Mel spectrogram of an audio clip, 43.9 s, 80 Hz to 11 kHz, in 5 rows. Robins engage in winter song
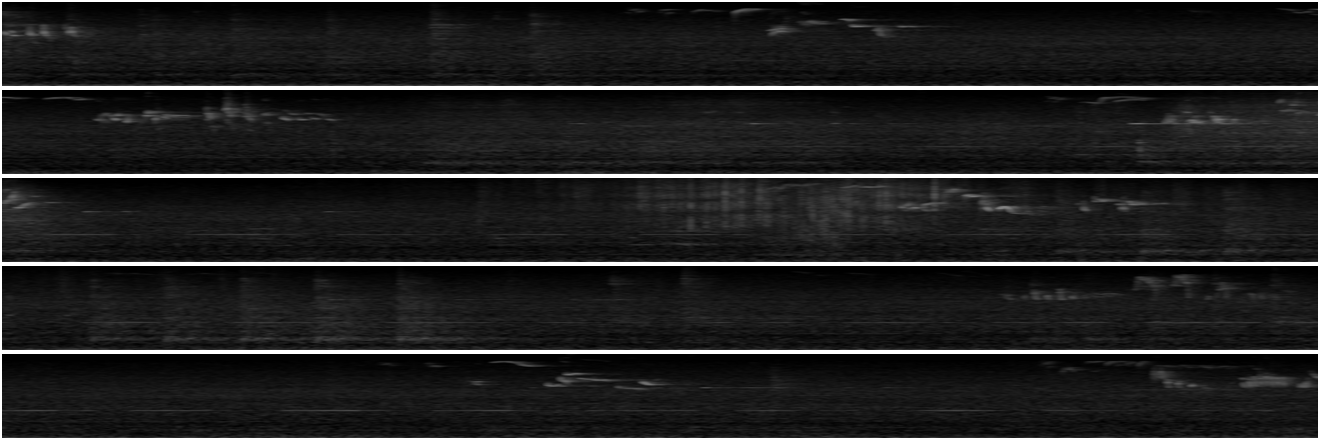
19.6 26.2

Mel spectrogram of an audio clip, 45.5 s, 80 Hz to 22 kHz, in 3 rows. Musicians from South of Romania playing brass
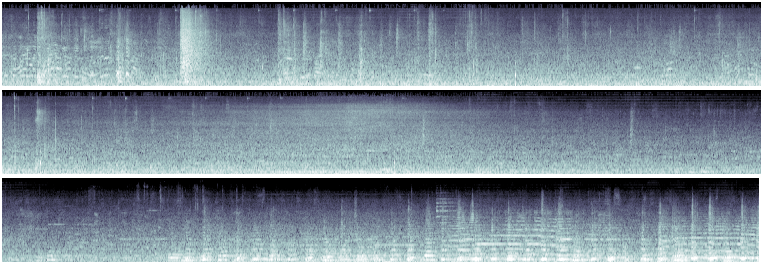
33.6 45.5

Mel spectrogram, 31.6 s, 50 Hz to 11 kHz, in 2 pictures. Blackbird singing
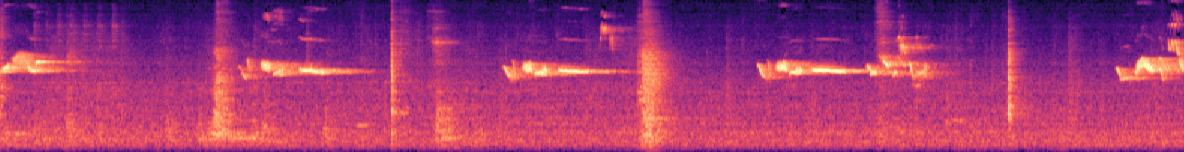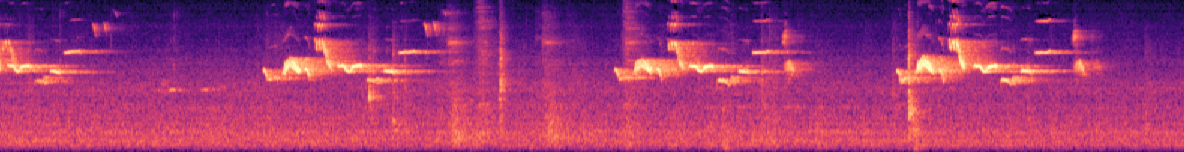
0.0 1.1, 3.1 5.0, 6.7 8.5, 10.1 12.6, 14.9 17.4, 19.3 22.0, 24.0 26.6, 27.7 30.5

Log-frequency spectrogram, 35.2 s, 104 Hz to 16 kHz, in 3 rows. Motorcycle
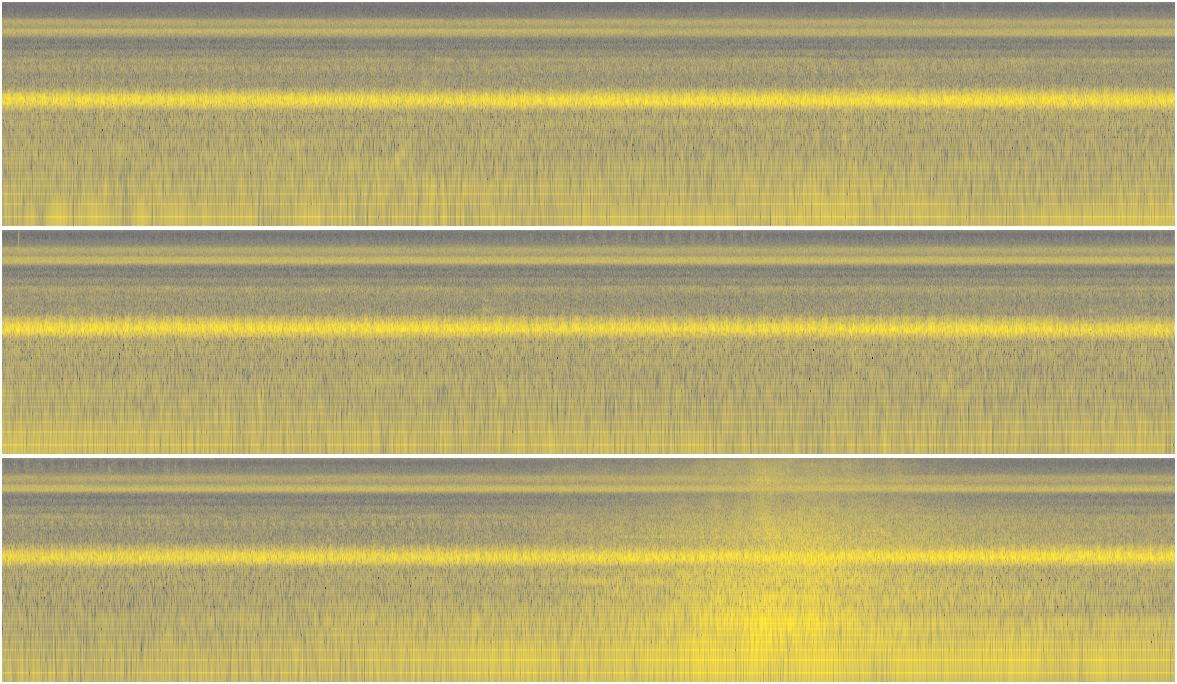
23.7 35.1

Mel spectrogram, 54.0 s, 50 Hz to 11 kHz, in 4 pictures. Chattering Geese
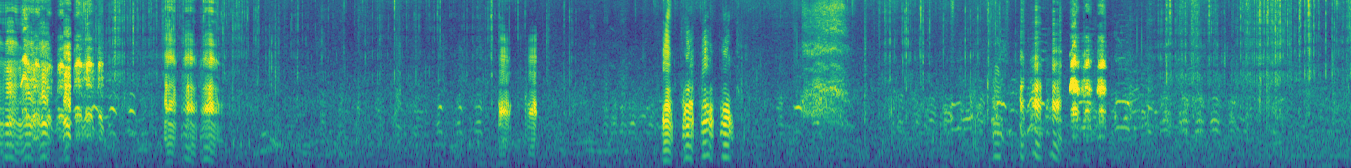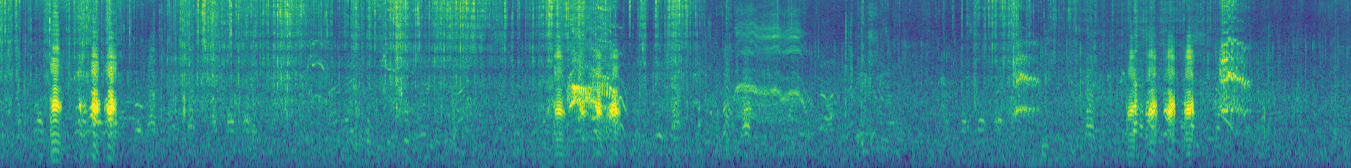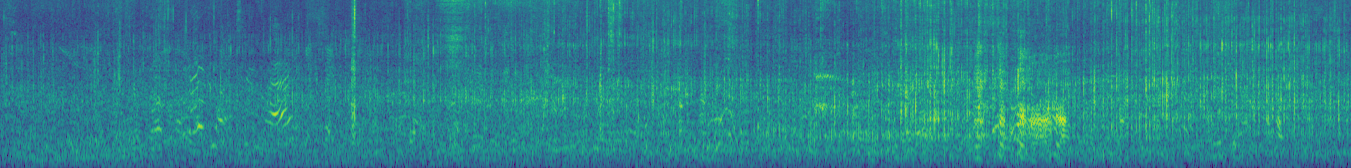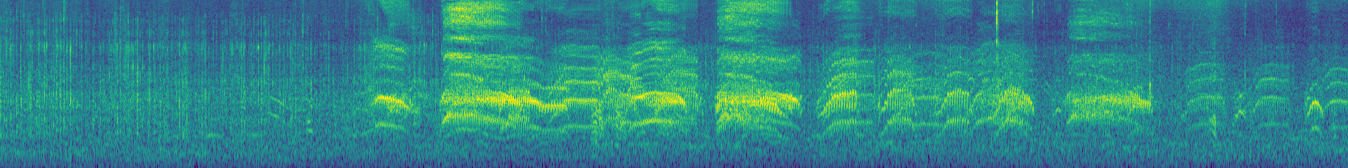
0.0 2.4, 3.2 21.7, 23.2 26.1, 44.1 54.0

